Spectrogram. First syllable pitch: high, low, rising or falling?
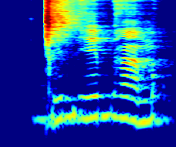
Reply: rising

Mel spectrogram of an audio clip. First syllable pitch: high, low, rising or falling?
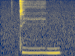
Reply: high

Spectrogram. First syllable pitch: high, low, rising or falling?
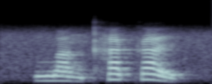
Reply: low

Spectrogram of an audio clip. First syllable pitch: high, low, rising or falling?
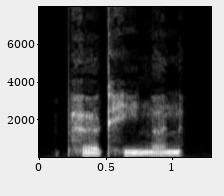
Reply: low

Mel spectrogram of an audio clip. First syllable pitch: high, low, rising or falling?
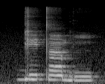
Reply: high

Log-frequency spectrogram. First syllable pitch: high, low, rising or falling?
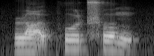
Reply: low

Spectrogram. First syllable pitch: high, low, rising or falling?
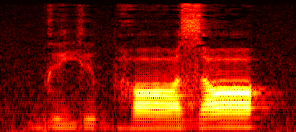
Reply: low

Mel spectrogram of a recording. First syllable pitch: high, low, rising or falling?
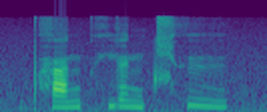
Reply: rising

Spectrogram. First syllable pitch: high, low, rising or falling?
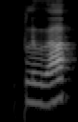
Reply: rising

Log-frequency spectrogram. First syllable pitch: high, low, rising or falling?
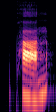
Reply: low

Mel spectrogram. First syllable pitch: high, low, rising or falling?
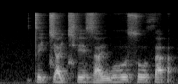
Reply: high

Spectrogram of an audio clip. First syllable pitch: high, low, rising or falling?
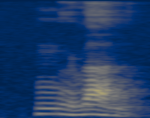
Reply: falling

